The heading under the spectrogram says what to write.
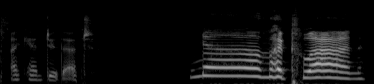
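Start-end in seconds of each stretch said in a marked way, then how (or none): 1.9-3.7 loud, higher wail of dismay; dismayed cry. Real, not acted. Gamer wailing as her jump plan fails, a loud dismayed cry.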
